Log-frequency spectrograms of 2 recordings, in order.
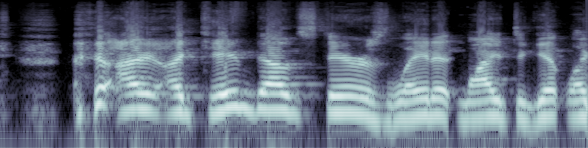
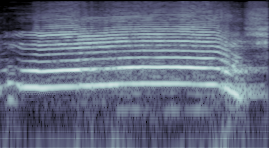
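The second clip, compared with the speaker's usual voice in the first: imitated mother's very high wail; upset high-pitched wail. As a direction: cry out in a put-on falsetto. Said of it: "She was, like, very upset".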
